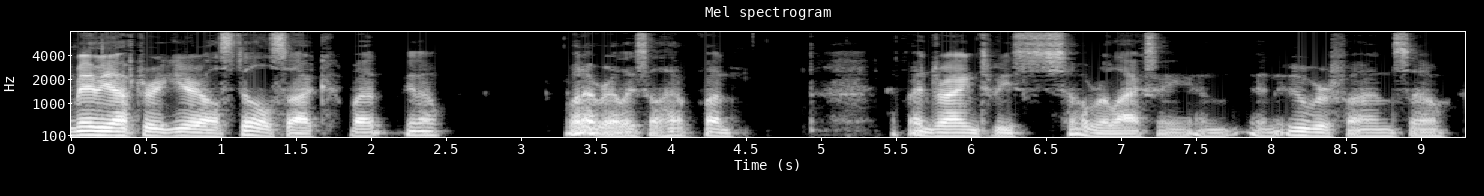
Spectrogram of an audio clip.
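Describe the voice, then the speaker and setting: A man's voice: low voice, gravelly, slightly rough. A man casually talking to viewers while he draws, rambling and self-deprecating, with a soothing voice and many fillers. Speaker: hobby artist vlogger. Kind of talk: casual talk while drawing.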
